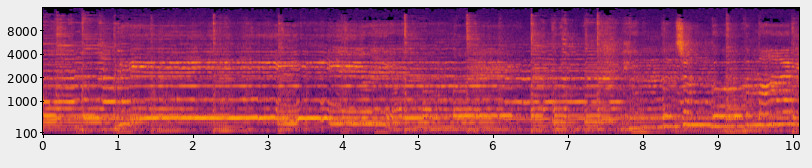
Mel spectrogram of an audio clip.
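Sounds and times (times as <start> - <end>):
strummed acoustic guitars: 0.0 - 10.0.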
